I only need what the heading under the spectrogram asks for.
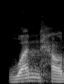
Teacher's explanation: نون ساکن ہے، ساکن کے بعد ہا آ رہا ہے حروف حلقی میں سے، اب اس کے اوپر ہم اخفا نہیں کر رہے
